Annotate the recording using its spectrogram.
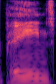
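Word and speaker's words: Payens: So what happens is a man Hugh okay Hugh of Payes I think it's pronounced pines or pains p a y ns a Frenchman he actually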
